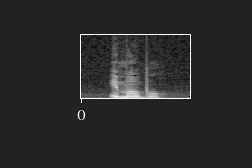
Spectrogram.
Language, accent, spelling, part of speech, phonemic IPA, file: English, US, immobile, adjective / noun, /ɪˈmoʊ.bəl/, En-us-immobile.ogg
- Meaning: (adjective) Fixed, not movable; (noun) One who does not or cannot move (e.g. to travel or live elsewhere)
